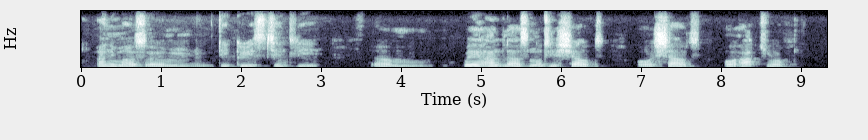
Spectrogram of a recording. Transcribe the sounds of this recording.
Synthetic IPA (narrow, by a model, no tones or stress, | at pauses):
animalsamdiɡɾisd͡ʒɛ̃ntʰli | am | wɛ̃nɦãndlasnɔdeʃawt | ɔʃawt | ɔʔak̚tɹɔf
